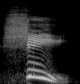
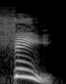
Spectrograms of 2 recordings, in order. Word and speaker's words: Xi: The man goes by President Xi, Roman numerals for 11. Oh Lord, no, Felix, it's she. Okay, Stone. First of all, the president of China is a he, not a she. I KNOW THAT, FELIX. I'm saying that the man's name is pronounced she.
